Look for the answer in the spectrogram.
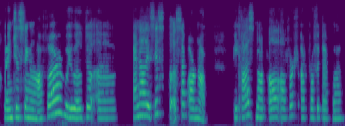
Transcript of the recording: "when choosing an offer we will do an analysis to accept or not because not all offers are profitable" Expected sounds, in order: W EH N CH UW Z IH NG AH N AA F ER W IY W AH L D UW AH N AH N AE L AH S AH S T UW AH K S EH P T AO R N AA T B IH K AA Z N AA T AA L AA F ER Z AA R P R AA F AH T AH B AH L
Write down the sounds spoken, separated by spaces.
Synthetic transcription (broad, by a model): W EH N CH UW S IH NG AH AA F ER W IY W AH L D UW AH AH N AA L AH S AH S T UW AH S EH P AO R N AA T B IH K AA S N AA T AA L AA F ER S AA R P R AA F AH T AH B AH L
